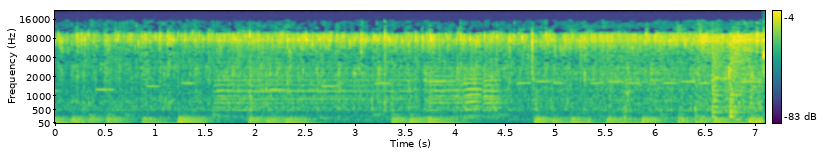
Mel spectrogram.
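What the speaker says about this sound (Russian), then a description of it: "И пусть они тут хорошенько побулькают." Meatballs simmering in a tomato soup pot, a steady soft frying-like sizzle and bubbling throughout, with faint kitchen music or tones layered underneath.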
